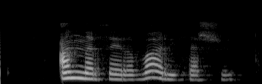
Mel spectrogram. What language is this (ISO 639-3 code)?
isl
